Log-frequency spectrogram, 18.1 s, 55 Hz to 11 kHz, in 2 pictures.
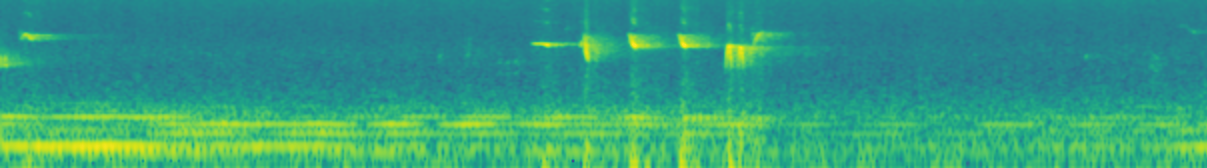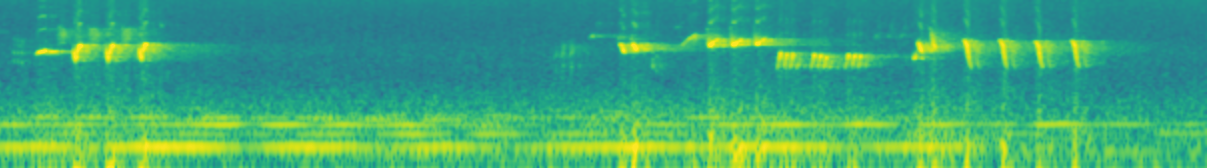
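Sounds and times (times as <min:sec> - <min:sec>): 
common nightingale singing: 0:00.0 - 0:00.7, 0:04.0 - 0:06.0, 0:08.9 - 0:10.5, 0:13.2 - 0:17.5
low drone of bomber engines overhead: 0:00.0 - 0:18.1.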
